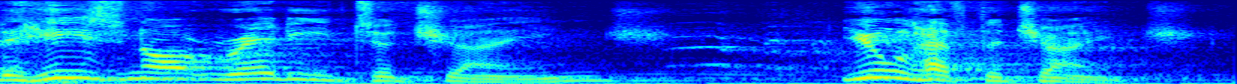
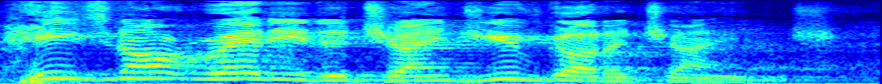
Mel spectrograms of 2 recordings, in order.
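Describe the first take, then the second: First: Slow, even, deliberate delivery; measured pronouncement. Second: Loud, emphatic "He's not ready to change", slowing on "You've gotta change"; firm insistence. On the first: Holy Spirit speaking to the pastor, slow and measured. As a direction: tell it slowly and patiently. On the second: God overruling the pastor, "You've gotta change" firm and emphatic. God repeats it more firmly. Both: Retold or imitated.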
